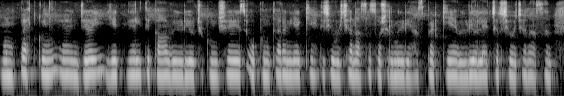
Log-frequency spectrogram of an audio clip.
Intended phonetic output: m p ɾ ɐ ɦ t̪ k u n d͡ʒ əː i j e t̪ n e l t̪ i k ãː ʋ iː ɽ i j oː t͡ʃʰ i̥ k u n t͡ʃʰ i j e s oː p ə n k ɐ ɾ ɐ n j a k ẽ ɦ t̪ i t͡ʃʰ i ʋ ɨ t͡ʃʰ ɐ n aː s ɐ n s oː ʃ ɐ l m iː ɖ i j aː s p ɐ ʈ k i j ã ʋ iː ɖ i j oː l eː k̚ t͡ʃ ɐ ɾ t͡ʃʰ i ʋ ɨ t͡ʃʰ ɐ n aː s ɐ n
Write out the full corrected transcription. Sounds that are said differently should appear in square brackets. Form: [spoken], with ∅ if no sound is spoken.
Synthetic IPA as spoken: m p ɾ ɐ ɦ t̪ k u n d͡ʒ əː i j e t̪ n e l t̪ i k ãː ʋ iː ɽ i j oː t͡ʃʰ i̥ k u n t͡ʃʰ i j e s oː p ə n k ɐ ɾ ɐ n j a k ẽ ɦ t̪ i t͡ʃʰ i ʋ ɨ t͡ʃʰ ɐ n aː s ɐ n s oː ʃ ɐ l m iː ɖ i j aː s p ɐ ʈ k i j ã ʋ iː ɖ i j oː l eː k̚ t͡ʃ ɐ ɾ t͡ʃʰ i ʋ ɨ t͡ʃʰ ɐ n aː s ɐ n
